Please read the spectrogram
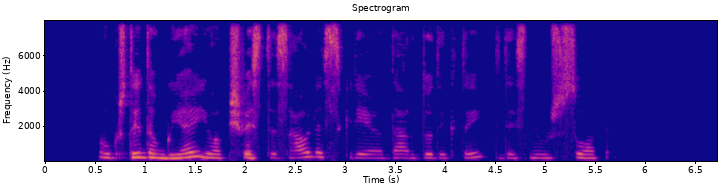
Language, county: Lithuanian, Klaipėda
